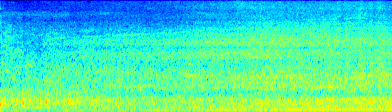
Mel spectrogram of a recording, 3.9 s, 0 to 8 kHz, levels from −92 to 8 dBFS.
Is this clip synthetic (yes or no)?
no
